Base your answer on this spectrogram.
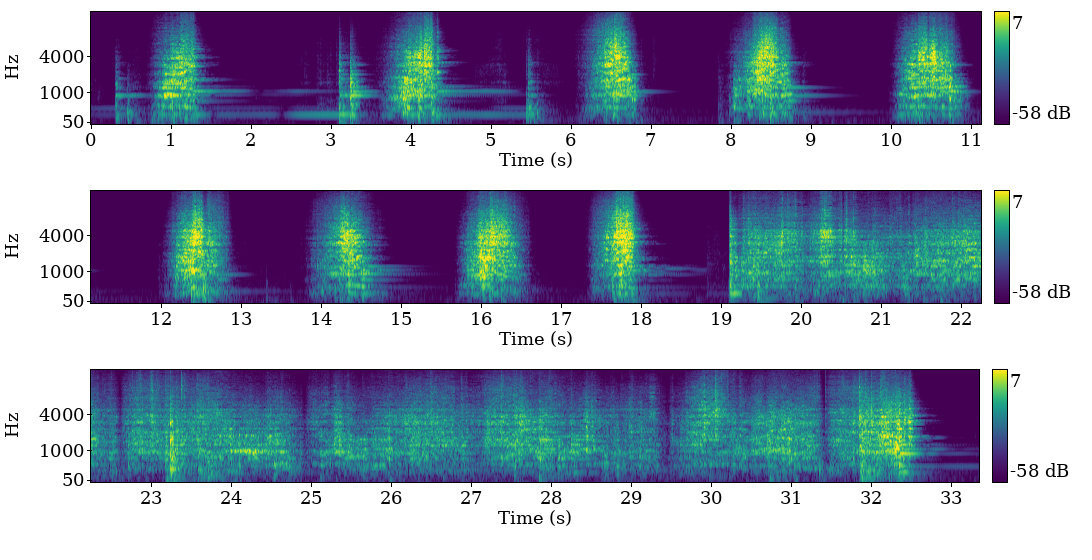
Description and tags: Scraping a metal dust pan on different objects. Mono recording from shotgun mic and solid state recorder.
metal, metal-scraping, pan, scraping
